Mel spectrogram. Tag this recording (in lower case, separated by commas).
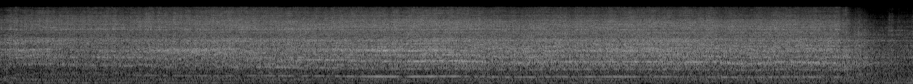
inside a large room or hall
